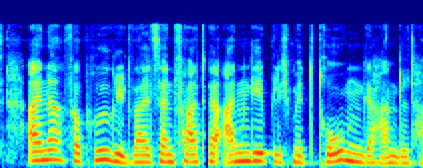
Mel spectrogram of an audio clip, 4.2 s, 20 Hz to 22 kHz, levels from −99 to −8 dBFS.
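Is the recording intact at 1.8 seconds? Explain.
No, 1.8 s falls inside a stretch of repeated stalls (stutter) from 1.43 to 2.39 s. Late packets kept draining the jitter buffer, so nine brief gaps, up to 41 ms, get patched over, and the audio drags and hiccups.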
